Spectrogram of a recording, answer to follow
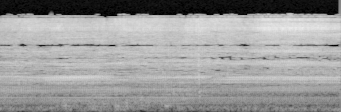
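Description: Electric sheep-shearing handpiece running steadily, its reciprocating cutter buzzing as it clips the fleece off a young sheep, a little louder near the end.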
